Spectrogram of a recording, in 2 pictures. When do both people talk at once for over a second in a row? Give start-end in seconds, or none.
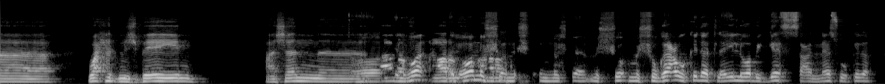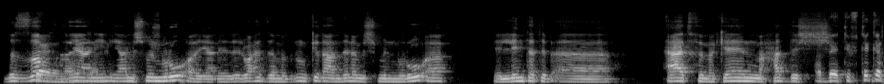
3.5-5.1, 9.2-10.7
